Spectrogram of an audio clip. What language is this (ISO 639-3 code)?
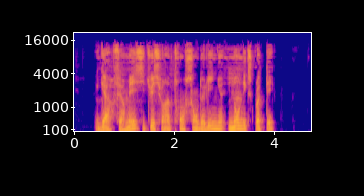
fra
